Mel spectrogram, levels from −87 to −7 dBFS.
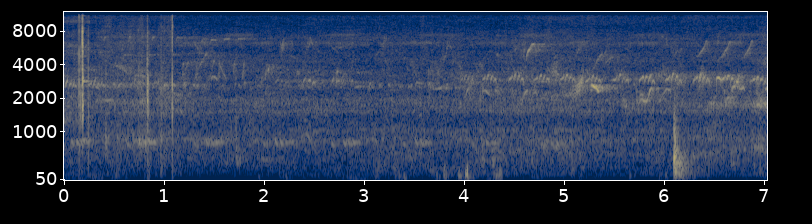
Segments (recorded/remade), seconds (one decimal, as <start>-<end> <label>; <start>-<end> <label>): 0.0-7.0 recorded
